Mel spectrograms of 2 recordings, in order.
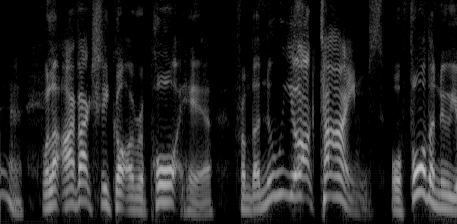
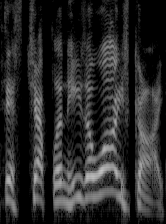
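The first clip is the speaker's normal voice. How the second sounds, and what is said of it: Put-on New York accent. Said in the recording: “Do you like my New York accent for this? ... getting into the accent”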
